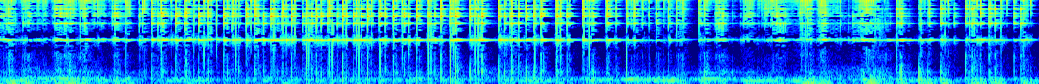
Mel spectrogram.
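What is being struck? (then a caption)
Glass bottle tapped with fingernails. Long painted nails of both hands rapidly tap a tall, clear, embossed glass "Poison" bottle with a paper label, hollow and apparently empty. The result is a dense, continuous patter of bright, crisp clicks that die away almost instantly, over a faint steady ringing tone, with almost no low end.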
